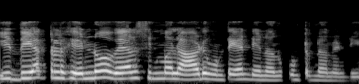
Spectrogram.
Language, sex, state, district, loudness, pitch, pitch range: Telugu, female, Andhra Pradesh, Krishna, -13 LUFS, 260 Hz, 225-280 Hz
